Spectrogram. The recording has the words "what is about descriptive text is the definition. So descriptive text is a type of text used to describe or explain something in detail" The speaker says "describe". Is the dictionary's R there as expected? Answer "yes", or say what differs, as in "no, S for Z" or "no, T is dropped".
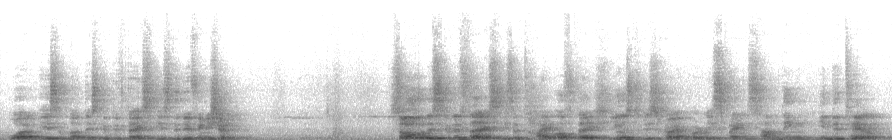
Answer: yes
